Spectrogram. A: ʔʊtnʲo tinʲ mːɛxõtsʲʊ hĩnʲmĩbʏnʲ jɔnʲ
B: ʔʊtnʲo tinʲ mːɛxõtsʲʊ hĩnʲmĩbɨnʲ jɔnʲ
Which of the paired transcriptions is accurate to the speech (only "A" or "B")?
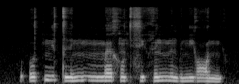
A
